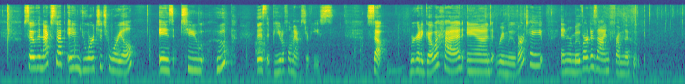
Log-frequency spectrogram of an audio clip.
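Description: A young woman talks calmly and clearly, close to a microphone.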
